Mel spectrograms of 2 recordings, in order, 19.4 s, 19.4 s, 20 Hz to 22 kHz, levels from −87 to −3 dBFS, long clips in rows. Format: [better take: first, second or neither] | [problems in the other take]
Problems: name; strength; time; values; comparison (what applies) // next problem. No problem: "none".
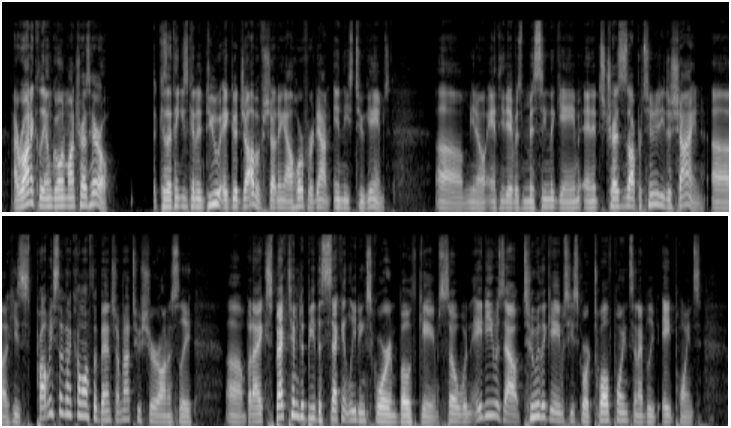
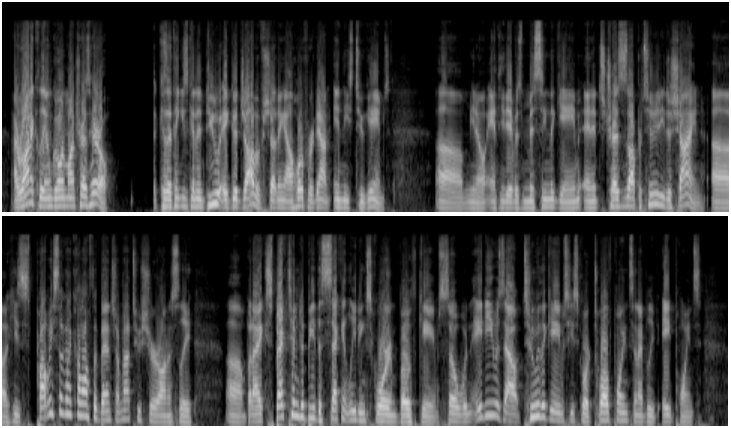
first | distortion; slight; 4% of the sound clipped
